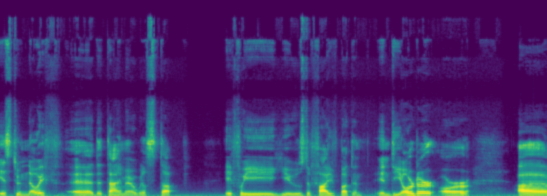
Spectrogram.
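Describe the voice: A man speaks slowly at a medium pitch, with vocal fry. His pitch varies in an ordinary way.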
